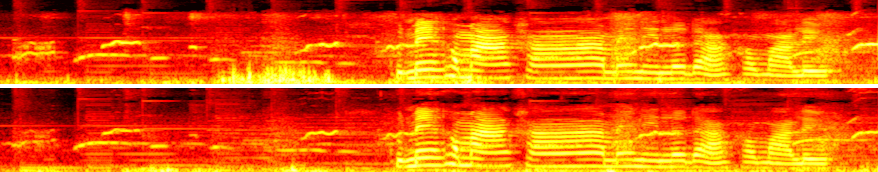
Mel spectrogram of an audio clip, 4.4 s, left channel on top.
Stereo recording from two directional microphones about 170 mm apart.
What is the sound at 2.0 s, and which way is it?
A woman's voice, 15° right (ahead or behind).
